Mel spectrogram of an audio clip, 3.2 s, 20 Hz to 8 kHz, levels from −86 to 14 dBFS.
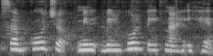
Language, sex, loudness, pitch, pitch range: Hindi, female, -15 LUFS, 255 Hz, 230-285 Hz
